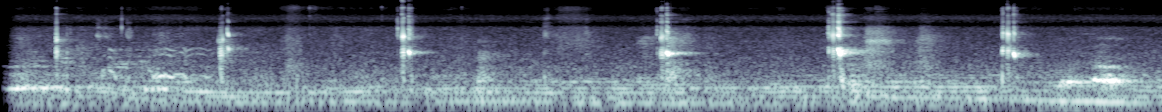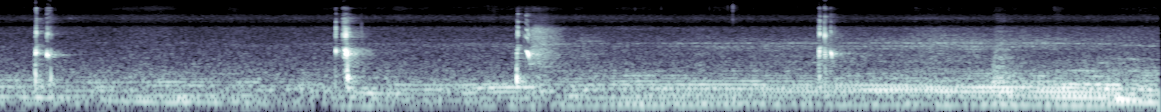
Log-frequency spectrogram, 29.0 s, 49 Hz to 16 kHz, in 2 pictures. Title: My 1.7kg Preemie Girl's First Hiccups at 15 Days Old #cutebaby #babygirl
